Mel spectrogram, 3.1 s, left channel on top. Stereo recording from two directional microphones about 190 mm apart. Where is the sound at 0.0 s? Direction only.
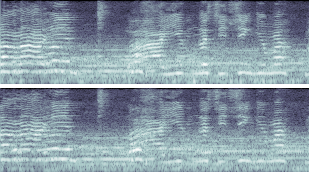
15° left (ahead or behind).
